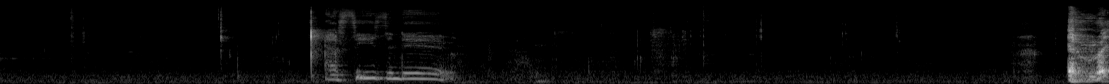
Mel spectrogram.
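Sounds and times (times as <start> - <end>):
faint chewing: 0.3 - 3.2, 4.9 - 9.4.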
